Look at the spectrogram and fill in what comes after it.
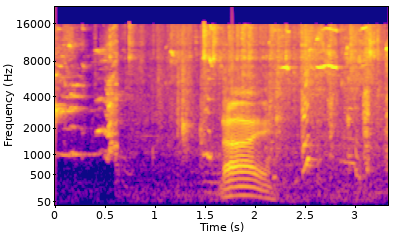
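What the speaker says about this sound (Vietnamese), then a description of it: "con này bé xíu nhưng mà hay hú" A small Phu Quoc puppy gives a drawn-out, high whimpering howl lasting about half a second, close and fairly loud, with a person speaking briefly around it and faint yips nearby.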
